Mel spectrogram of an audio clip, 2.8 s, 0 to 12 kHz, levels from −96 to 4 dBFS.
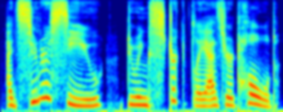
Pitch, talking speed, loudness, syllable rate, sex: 240 Hz, 190 wpm, -18 LUFS, 4.8 syllables/s, female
